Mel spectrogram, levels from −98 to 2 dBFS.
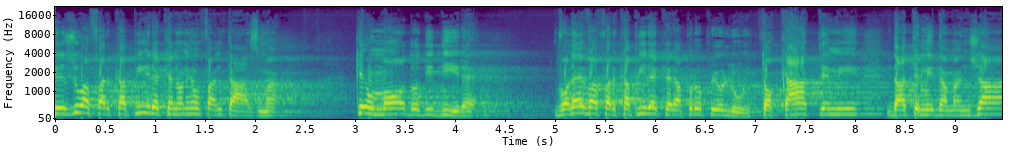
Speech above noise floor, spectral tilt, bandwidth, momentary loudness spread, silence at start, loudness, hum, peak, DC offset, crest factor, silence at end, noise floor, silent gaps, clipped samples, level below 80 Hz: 26 dB; -5 dB/octave; 17.5 kHz; 9 LU; 0 s; -12 LUFS; none; 0 dBFS; under 0.1%; 12 dB; 0 s; -38 dBFS; none; 0.2%; -50 dBFS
